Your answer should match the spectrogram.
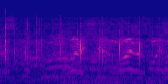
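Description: Distant, overlapping shouts and calls from players and sideline spectators across an outdoor soccer field, with a few sharp knocks mixed in.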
